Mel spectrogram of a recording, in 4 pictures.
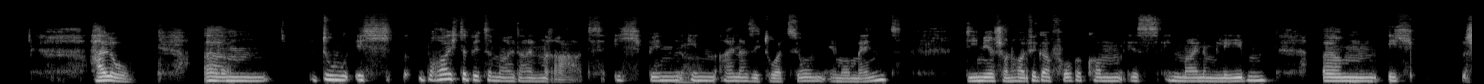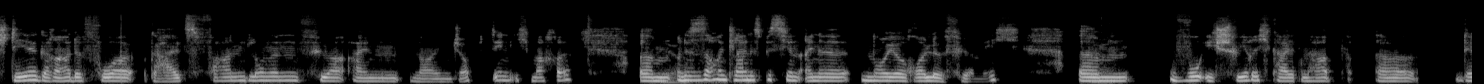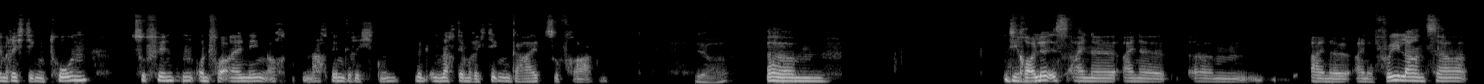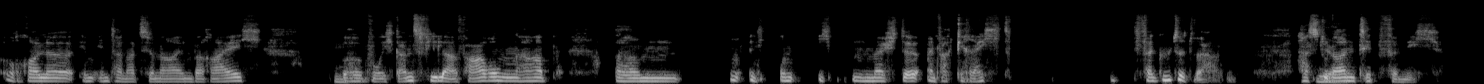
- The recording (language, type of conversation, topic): German, advice, Wie kann ich meine Unsicherheit vor einer Gehaltsverhandlung oder einem Beförderungsgespräch überwinden?
- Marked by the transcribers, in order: other background noise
